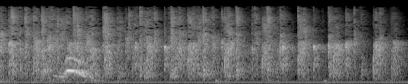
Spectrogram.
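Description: A small audience applauding as a song ends, with dense hand clapping and a short vocal whoop about a second in.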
